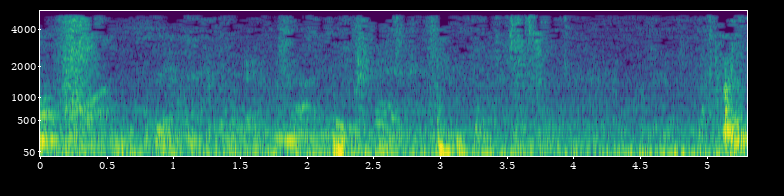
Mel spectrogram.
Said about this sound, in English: Let me shut that door real quick.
